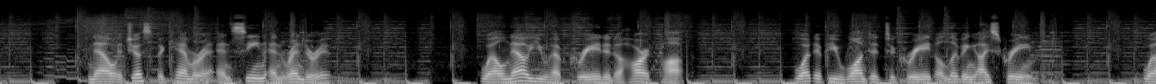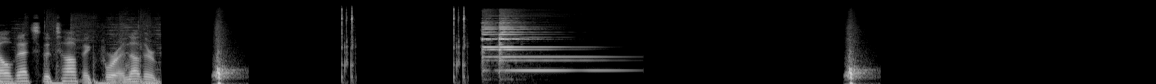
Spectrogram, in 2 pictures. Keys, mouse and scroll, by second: 0.2 g, 1.6 s, 2.3 g, 3.3 s, 4.0 click, 5.6 click.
